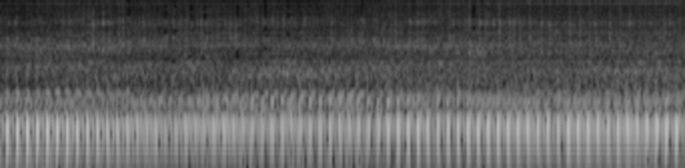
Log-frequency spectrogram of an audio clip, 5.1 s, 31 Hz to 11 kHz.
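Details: Yamaha TT-R110 single-cylinder, year unknown, after idle speed and idle mixture screw adjustment: steady thump about 200 per minute, even and settled with no hunting or misses; idle sounds right.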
